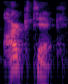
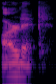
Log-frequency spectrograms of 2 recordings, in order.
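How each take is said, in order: First: The middle c sound is clearly pronounced. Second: The middle c sound is left out. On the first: The speaker calls it right. "There's a C in there" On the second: The speaker calls it wrong. "not Arctic"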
